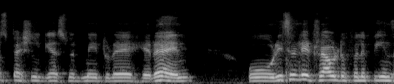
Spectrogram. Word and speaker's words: Hiren: I hope I'm pronouncing your name correctly, Hiren, right?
